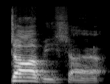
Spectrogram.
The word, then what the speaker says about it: Derbyshire: Derby, pronounced Derby, is a city and unitary authority area in Derbyshire, England, pronounced Derbyshire.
